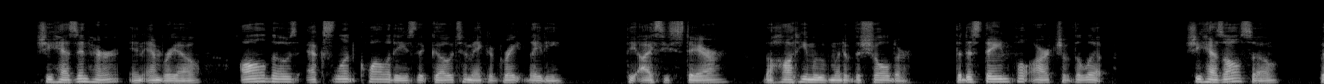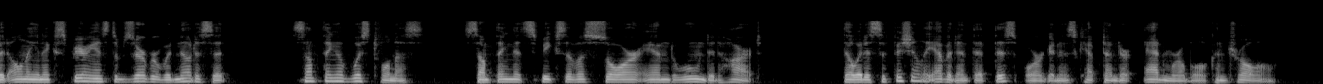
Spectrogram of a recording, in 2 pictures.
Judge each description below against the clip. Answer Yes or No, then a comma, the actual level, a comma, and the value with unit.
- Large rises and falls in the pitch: No, average, 3.5 semitones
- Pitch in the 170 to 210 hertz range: No, low, 110 Hz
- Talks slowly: No, average, 155 wpm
